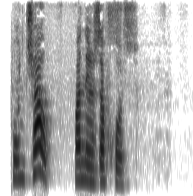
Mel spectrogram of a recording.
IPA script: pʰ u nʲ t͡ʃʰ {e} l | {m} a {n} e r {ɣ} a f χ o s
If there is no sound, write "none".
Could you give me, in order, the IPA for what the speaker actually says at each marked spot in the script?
a, m, n, z

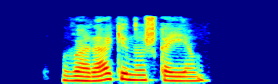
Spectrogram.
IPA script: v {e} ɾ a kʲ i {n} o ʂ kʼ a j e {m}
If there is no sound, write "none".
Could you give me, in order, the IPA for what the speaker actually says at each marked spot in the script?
a, n, m

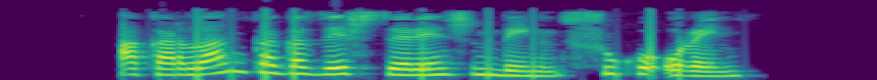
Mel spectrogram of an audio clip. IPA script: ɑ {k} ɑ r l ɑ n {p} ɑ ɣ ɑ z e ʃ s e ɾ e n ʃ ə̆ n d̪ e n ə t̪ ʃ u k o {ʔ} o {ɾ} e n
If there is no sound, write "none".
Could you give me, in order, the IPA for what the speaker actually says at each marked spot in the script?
k, k, ʔ, ɾ

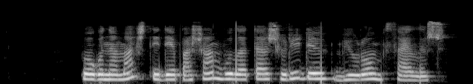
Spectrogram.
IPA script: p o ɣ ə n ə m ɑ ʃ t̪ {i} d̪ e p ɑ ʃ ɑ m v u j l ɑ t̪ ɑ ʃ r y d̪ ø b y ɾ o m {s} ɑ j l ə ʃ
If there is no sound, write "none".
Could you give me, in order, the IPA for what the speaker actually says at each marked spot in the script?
i, s

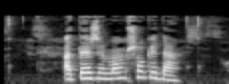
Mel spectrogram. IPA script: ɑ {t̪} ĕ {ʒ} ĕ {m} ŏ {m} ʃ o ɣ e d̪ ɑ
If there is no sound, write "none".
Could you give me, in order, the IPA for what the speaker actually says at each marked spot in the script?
t̪, ʒ, m, m

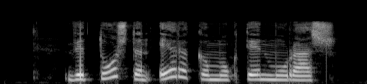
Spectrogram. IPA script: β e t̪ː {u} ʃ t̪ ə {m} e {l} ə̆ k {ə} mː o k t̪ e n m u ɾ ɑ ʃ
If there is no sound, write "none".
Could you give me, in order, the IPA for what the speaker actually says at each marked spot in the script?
o, n, ɾ, ə

